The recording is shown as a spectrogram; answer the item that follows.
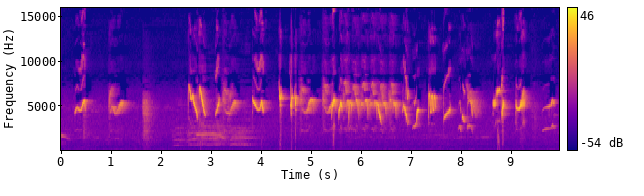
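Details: Mountain white-eye from Mount Ciremai, its song a rapid run of high thin chirps and short whistled trills, sharply rising and falling notes repeated densely through the second half, with a softer lower warble early on.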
